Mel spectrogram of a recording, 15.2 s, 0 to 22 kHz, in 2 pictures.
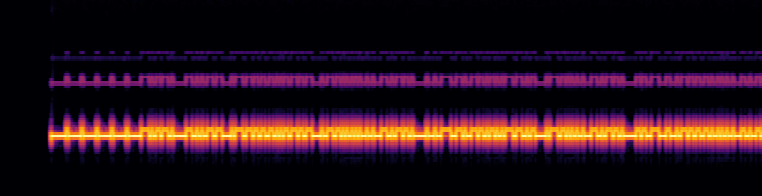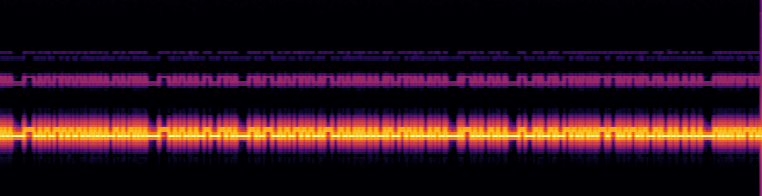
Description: RTTY (50 baud, 170 Hz shift), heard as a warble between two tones, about 1360 Hz centre. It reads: NAME IS MARY, QTH DENVER, LOC IJ04TW IJ04TW. HOW COPY? 2E0MGG DE BG1RD …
